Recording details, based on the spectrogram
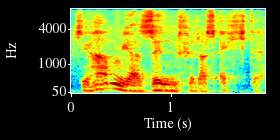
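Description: An actor playing a stern, earnest older painter and professor in a radio play, preaching duty with emphatic, deliberate repetition. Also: male voice, big pitch swings, warm tone. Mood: earnest, admonishing. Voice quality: gravelly, very deep. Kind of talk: German radio play acting. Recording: hissy radio drama recording.

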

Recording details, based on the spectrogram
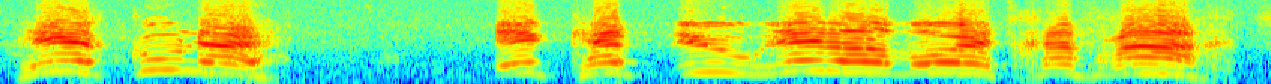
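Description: Brave young medieval boy, very high sharp voice, polite and earnest, radio drama. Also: slow pace, no room sound, full character voice. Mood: resolute. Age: young adult. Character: earnest, brave young medieval lad, respectful to his masters. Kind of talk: Dutch radio play acting.

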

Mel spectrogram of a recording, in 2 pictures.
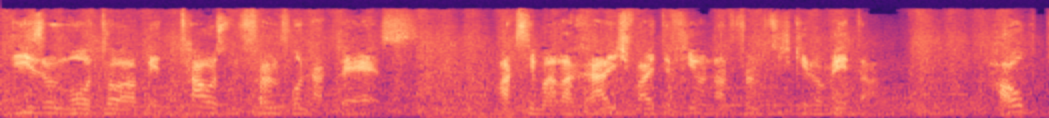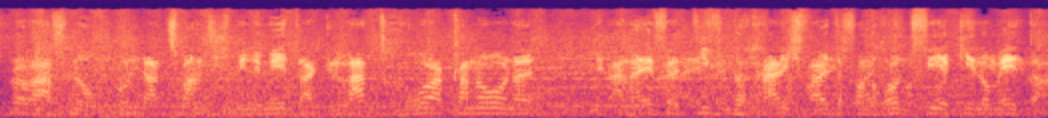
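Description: A male narrator with a fairly high voice reads scripted documentary copy. Loud music runs underneath the whole delivery. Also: steady tone, normal speed. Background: loud music bed.

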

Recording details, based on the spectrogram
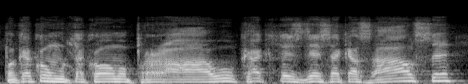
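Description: A man voicing a drunken male monk who quarrels indignantly in slow, drawn-out phrases. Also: medium pitch.

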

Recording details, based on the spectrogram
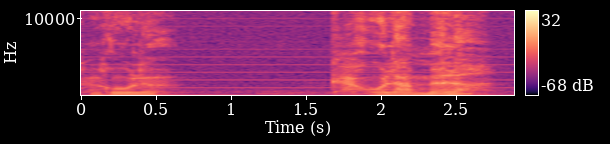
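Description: A man's voice: low-pitched, fairly even intonation, unhurried, gravelly, darkish tone. An actor playing an awkward, flustered male police assistant in a radio crime drama, stammering through his replies.

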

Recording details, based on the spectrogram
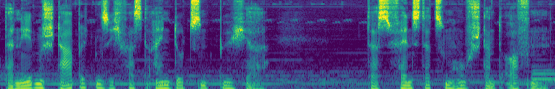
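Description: A man narrating a radio drama in a measured, sober, scripted style. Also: deep voice. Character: sober male narrator of a political assassination drama. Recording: music behind the voice.

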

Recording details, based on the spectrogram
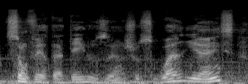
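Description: A man's voice: fairly low pitch, sing-song. An actor in a radio drama playing a kindly, solemn spirit mentor who speaks in a formal, fatherly, preaching way. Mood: tender, fervent. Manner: measured, paternal, preacherly phrasing. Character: kindly solemn spirit mentor, brother Anselmo, paternal guide. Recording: music behind the voice.

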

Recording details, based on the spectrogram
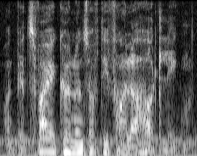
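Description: Lively, stern expedition man. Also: deep voice, quick pace, noisy background. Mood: dry, resigned. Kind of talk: radio drama acting. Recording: faint background ambience.

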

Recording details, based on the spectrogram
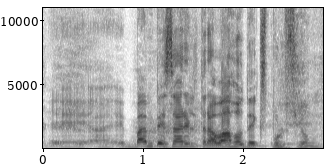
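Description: A man's voice: a little high, normal speed, crowd noise, natural voice. An actor playing a nervous, hesitant man delivering a baby in a radio soap, stammering with many false starts. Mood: hesitant, instructing.

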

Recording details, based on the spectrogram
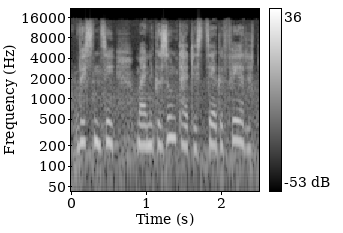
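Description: An actress playing a wistful, dreamy and fragile young woman in a German radio drama, musing intimately and haltingly. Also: medium pitch, fairly even intonation, noisy background, close to an everyday voice. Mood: wry, fragile.

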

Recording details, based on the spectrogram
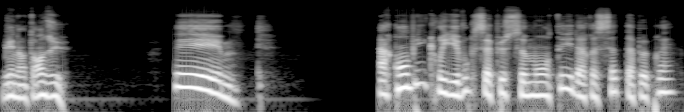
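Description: An actor playing a stubborn, naive village poacher, protesting and eager, in a French audio drama. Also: male voice, on the high side, animated, a little slow, warm tone. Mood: eager, hopeful. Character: wrongly jailed village poacher, stubborn, naive, easily flattered.

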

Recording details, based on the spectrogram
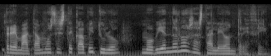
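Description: A woman's voice: mid-range voice, expressive, normal speed, warm tone. A woman with an accent from Spain, reading scripted narration for a radio serial. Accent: Spanish, from Spain.

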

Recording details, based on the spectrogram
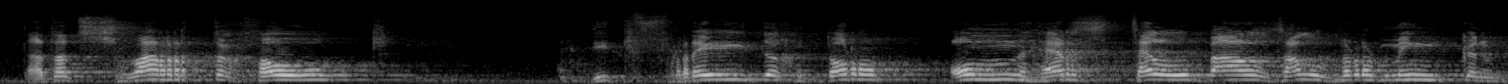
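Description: Solemn slow-speaking pastor in echoing church. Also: male voice, sits high. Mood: grave, foreboding. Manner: solemn, measured, rhetorical. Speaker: actor in a TV drama series. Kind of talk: formal sermon in television drama. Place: large reverberant indoor space. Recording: echoey church-like reverb with background noise.

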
